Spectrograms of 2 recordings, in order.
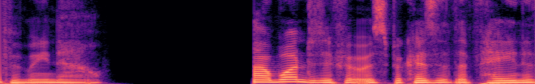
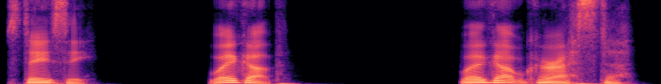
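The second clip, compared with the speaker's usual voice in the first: sharp and urgent; 3 semitones lower than usual. Acted. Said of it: "sharp and urgent".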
